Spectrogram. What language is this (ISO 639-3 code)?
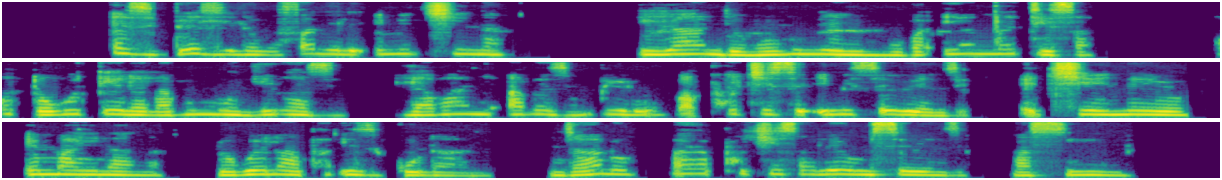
nde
